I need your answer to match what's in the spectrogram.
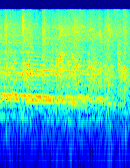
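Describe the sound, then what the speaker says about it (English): A school quiz final audience cheers and claps, a loud crowd roar with a sustained whistle or shouted tone riding over it, easing slightly toward the end. "a round of applause"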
